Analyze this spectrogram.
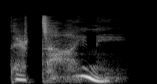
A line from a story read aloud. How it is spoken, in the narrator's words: Ida hissed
